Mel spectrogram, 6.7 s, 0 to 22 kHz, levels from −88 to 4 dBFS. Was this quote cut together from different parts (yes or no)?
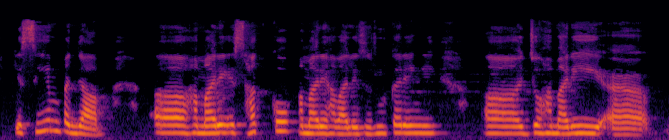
no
